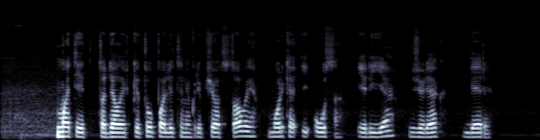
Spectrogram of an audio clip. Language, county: Lithuanian, Klaipėda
